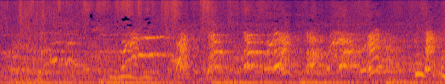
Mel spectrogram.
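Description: Husky dogs whining and yipping in a run of short, high-pitched calls, starting about a second in.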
